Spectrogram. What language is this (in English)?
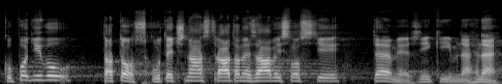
Czech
